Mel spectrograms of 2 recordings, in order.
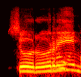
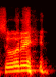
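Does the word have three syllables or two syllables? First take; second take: three; two. First: The word is said with three syllables. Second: The word is said with two syllables. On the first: The speaker calls it right. "sururim bukan surim" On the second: The speaker calls it wrong. "bukan surim"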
